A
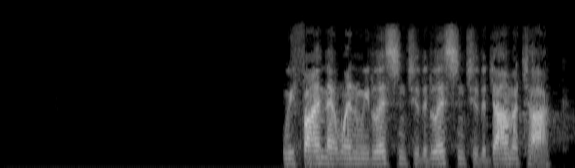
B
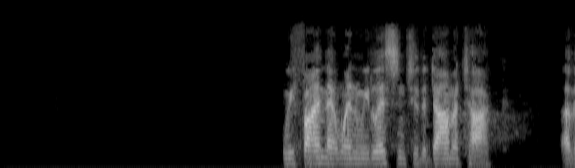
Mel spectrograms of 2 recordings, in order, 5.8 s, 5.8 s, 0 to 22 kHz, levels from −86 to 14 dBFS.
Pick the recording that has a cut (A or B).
A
